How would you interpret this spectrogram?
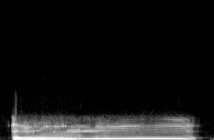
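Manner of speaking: high, drawn-out wheeze; noisy breathing. Shown as a demonstration. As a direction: breathe heavily like a dirty caller. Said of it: "is this a dirty phone call".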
